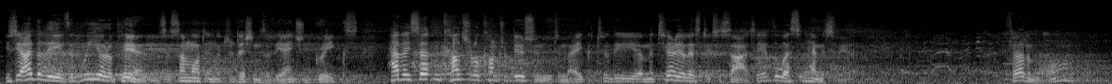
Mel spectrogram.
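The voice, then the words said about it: Snobbish posh European accent. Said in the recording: “And you haven't lost your accent? ... My accent. ... you're a snob ... You are a toffee-nosed toff.”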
